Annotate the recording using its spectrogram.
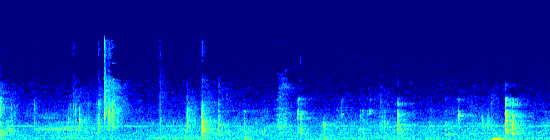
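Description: Faint mouth sounds of biting and chewing a chewy Airheads taffy bar, with scattered small clicks, and a short murmur near the end.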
